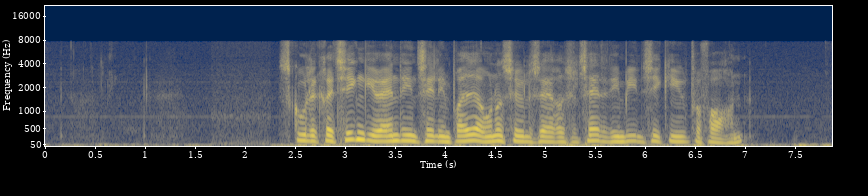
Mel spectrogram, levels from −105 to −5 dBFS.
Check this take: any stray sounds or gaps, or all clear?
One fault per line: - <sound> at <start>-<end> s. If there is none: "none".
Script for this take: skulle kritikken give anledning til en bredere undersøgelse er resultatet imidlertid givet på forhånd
none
